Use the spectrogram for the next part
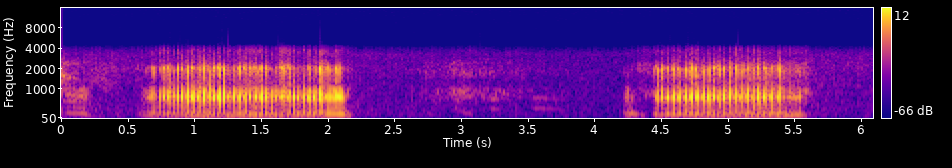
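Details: Franklin the pug lies in bed and snores emphatically, though awake with eyes open, to avoid getting out of bed: two long, loud, rasping snores of about a second and a half each, separated by a quiet pause.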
